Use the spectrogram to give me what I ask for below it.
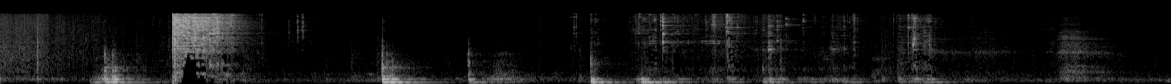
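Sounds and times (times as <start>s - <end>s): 
vase shattering: 0.1s - 3.0s, 5.8s - 9.5s
ceramic shards clinking and tinkling as they settle: 5.8s - 9.5s.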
